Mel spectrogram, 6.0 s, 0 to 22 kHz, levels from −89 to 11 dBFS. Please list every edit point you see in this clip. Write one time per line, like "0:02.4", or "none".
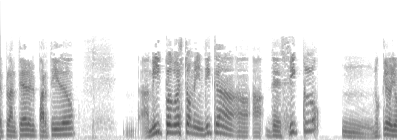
0:04.0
